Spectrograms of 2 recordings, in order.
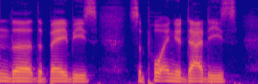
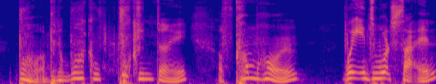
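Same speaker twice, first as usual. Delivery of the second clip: imitated deep-voiced angry ranting; 8 semitones higher than usual. Retelling a voice note a guy sent: imitating a deep-voiced angry caller. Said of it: "deep voice".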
